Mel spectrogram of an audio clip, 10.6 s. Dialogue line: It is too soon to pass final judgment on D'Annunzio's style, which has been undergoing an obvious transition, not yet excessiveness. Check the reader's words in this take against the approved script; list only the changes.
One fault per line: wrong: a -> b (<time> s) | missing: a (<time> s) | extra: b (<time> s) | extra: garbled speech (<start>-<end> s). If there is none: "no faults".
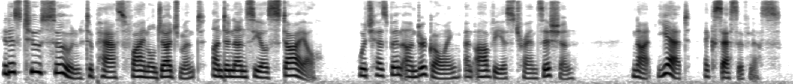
no faults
